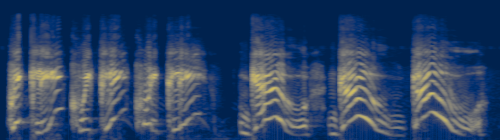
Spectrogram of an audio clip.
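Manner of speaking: very high, shrill shooing; bossy ugly sisters. A narrator's reading. Ugly sisters chasing Cinderella into the kitchen, high and bossy. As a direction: shoo her off, high and bossy. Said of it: "sisters shooing Cinderella away".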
